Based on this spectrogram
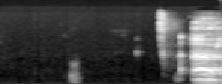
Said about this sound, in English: Oh, here he goes. I had to sneeze. You gotta sneeze.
